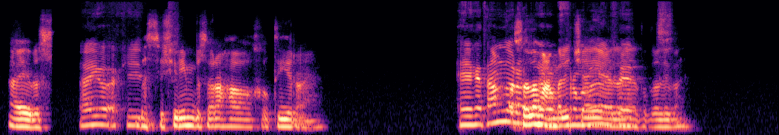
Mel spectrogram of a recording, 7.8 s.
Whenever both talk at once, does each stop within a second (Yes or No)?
No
